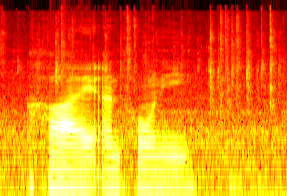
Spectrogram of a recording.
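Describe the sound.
Computer keyboard typing, a title being entered, with a rapid patter of light, dry clicks running through the whole clip, partly under a brief voiced sound in the first half.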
